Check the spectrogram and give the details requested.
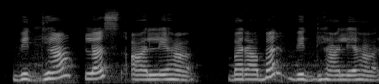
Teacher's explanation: विद्या में आ पहले बड़ा आ है और बाद में भी बड़ा आ है, तो दोनों मिलके क्या हो गए हैं? बड़ा ही हो गया है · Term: दीर्घ संधि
